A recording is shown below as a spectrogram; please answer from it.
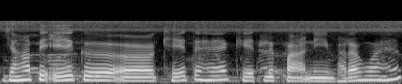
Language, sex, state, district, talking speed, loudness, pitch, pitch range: Hindi, male, Madhya Pradesh, Katni, 180 wpm, -13 LUFS, 190 Hz, 170-205 Hz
